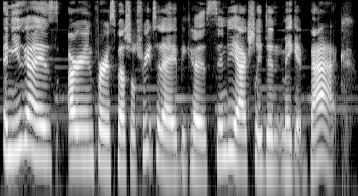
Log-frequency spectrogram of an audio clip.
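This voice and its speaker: Bright, joking woman podcast co-host. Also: medium pitch, moderate pace, soft background music. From the American South. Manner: joking, self-deprecating, laughs a lot. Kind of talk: casual chat.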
